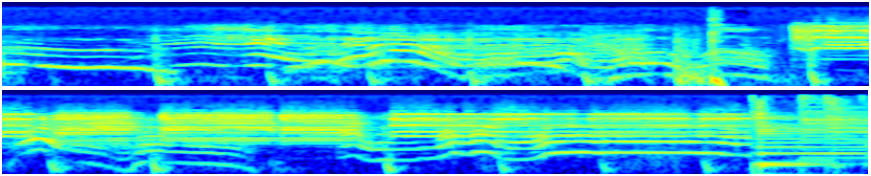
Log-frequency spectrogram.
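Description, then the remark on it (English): A dog howls and yips in long wavering, sliding tones, singing along while a harmonica plays sustained chords, both fairly loud throughout. “Here, I want you to sing. Sing these folks' song. Sing the old Rugged Cross. Listen, chord with this now. Yeah. His dog's a Christian.”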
